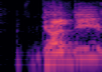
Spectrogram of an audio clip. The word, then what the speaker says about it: Gundy: Gundy rhymes with Bundy.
